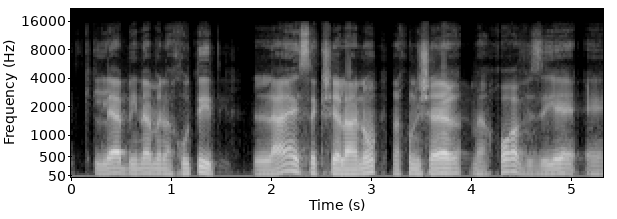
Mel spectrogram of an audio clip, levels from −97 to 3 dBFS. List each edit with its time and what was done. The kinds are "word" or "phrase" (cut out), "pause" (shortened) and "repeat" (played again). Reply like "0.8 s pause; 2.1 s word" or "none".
3.1 s pause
